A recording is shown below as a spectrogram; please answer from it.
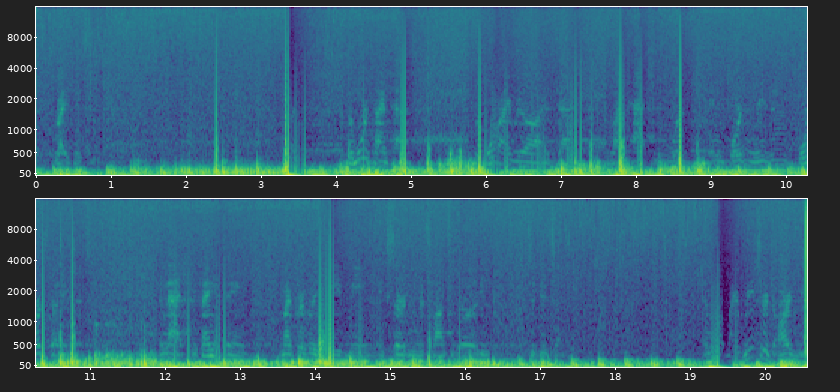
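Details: Adult male's fast heartbeat picked up by a microphone: muffled, rapid low thumping under a steady low rumble.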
